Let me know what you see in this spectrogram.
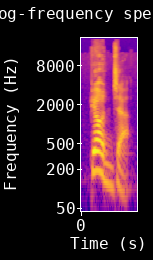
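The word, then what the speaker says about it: pioggia: in another world okay the next is pioja pio the accent on o and pay attention to this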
